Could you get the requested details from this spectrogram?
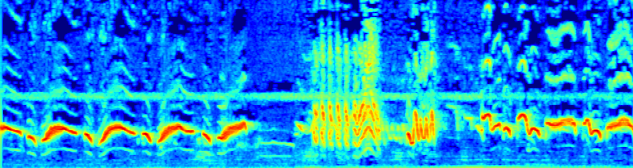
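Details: Tutor recording of a Chinese hwamei (Garrulax canorus): rich, looping whistled phrases rising and falling with quick slurs, broken by a harsh buzzy burst midway, over a faint steady high tone.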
